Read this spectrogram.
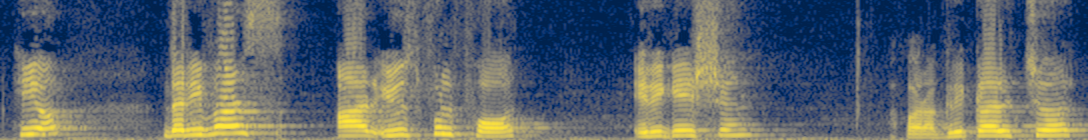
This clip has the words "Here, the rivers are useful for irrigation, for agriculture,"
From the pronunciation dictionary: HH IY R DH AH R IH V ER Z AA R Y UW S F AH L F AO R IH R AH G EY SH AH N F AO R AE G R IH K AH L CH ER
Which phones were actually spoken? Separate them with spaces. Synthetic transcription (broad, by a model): HH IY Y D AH R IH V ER S AA R Y UW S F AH L F AO R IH R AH G EY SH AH N F AO R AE G R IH K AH L CH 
